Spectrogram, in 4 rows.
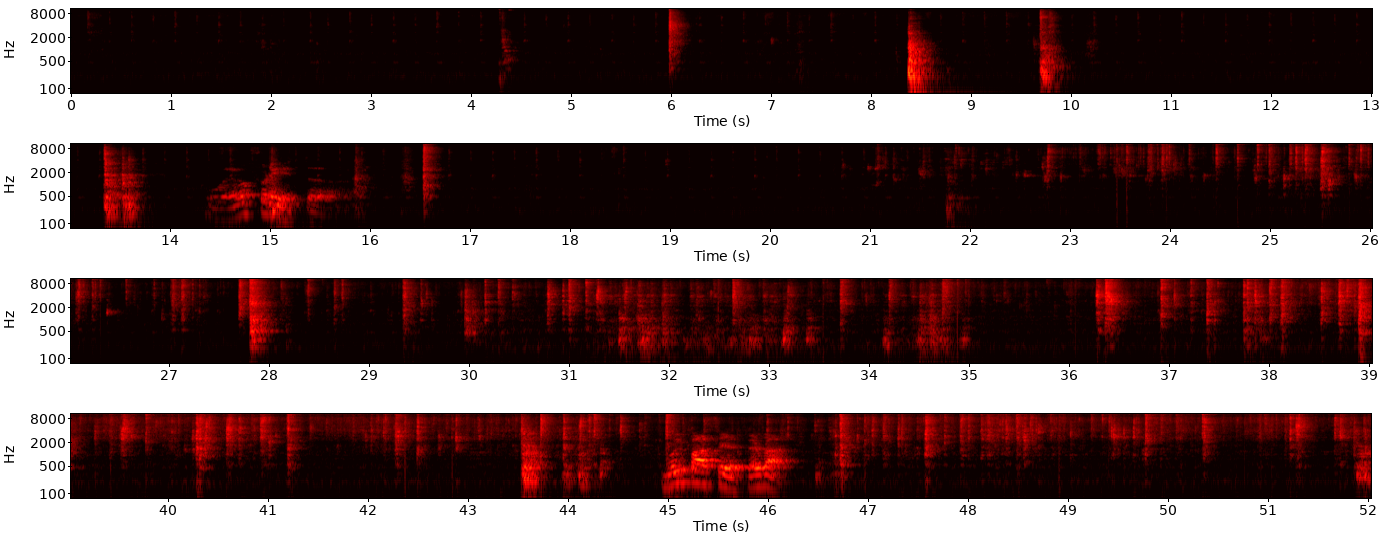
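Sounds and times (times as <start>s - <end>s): eggs frying hiss: 0.0s - 52.0s
metal utensil scraping pan: 29.4s - 35.2s, 36.3s - 45.4s, 46.5s - 52.0s.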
